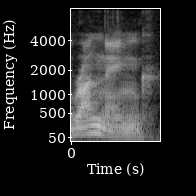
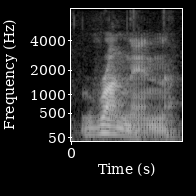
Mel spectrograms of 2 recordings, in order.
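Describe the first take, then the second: First: It ends in ng plus a k sound. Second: It ends in a plain n sound. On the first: "or sometimes a k at the end" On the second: "a lazier option where we simply say n instead of ng"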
